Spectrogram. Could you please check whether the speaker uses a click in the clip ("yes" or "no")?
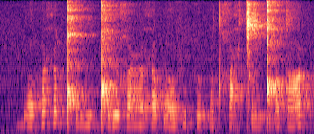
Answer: yes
